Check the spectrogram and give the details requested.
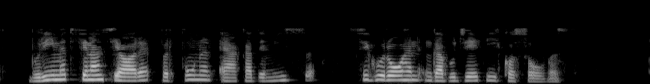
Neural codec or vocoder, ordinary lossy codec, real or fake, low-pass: none; MP3, 24 kbps; real; 5.4 kHz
